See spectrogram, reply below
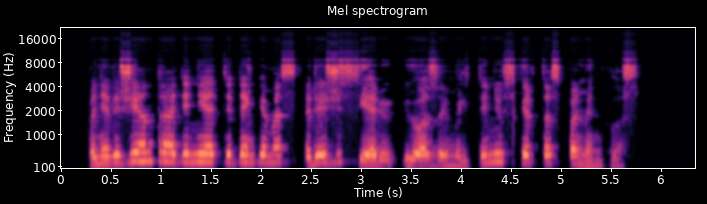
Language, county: Lithuanian, Alytus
